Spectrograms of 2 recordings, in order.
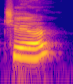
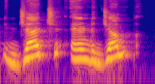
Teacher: We use the tip of the tongue and teeth ridge and there we stop the air completely and then make the air passage narrow there to say them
